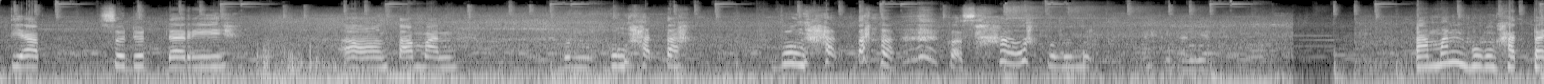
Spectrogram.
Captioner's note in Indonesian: ketawa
